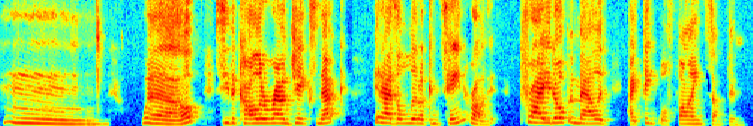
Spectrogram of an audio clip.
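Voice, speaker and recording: Woman playing a high-voiced, wisecracking lady private eye. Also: unhurried, fairly bright tone. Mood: teasing. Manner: wry, slangy hardboiled delivery. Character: wisecracking female private eye, cheeky and flirtatious, narrating her case. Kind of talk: old-time detective radio drama.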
